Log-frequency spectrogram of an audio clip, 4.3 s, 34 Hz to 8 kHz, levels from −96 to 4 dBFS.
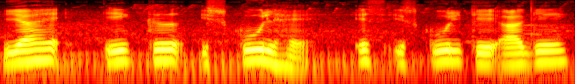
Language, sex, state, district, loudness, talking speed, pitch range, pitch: Hindi, male, Madhya Pradesh, Katni, -18 LUFS, 110 wpm, 125-150 Hz, 140 Hz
